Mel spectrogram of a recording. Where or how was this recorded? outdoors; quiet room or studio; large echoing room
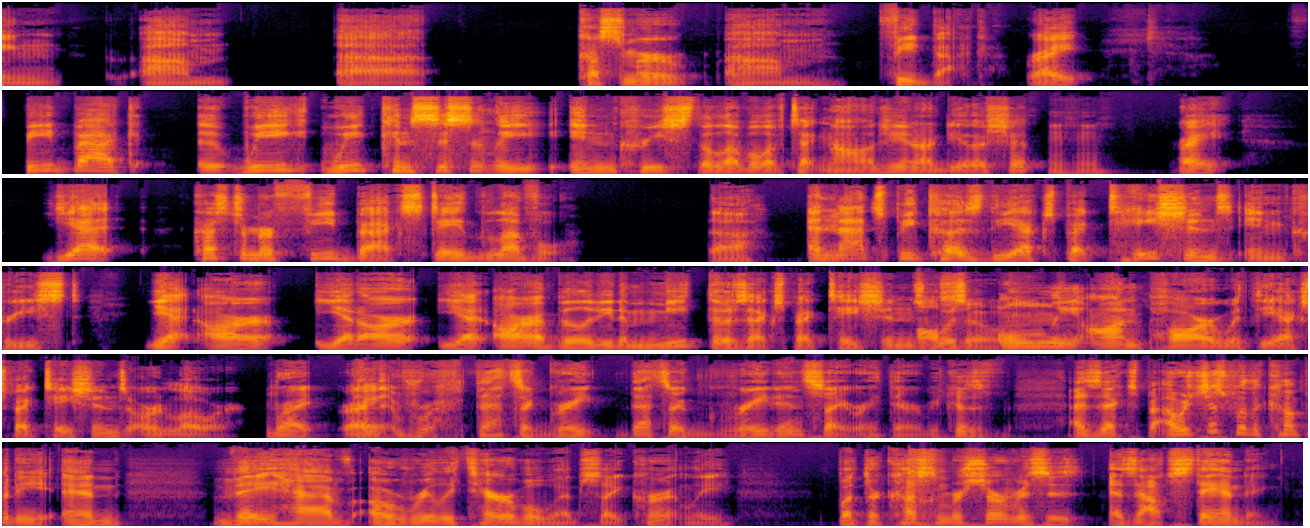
quiet room or studio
